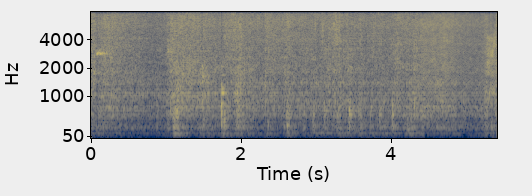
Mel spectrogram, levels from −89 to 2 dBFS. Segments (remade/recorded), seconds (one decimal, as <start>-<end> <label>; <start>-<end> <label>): 0.0-4.4 recorded; 4.4-5.4 remade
